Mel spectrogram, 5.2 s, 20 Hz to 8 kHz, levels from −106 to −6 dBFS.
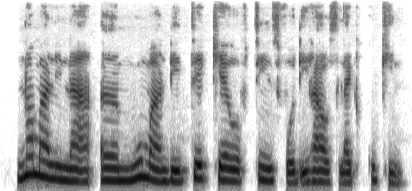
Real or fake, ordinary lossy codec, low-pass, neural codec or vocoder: real; none; none; none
